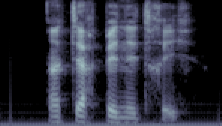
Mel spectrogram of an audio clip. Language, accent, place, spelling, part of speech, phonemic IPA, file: French, France, Lyon, interpénétrer, verb, /ɛ̃.tɛʁ.pe.ne.tʁe/, LL-Q150 (fra)-interpénétrer.wav
- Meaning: to interpenetrate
